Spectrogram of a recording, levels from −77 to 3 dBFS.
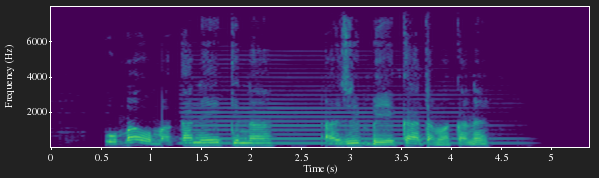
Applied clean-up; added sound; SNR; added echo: none; Wind instrument, woodwind instrument; 16 dB; none.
